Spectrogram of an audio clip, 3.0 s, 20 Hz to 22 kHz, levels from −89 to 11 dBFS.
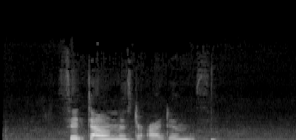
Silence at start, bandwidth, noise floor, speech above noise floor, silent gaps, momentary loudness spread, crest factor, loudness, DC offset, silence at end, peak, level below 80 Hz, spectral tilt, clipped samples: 0.7 s; 11 kHz; -57 dBFS; 38 dB; none; 26 LU; 20 dB; -18 LUFS; under 0.1%; 0.8 s; -2 dBFS; -54 dBFS; -5.5 dB/octave; under 0.1%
